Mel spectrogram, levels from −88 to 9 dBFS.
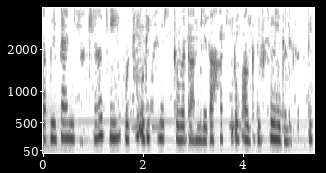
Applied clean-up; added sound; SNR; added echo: classical method spectral subtraction.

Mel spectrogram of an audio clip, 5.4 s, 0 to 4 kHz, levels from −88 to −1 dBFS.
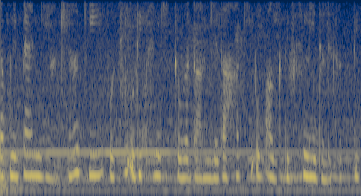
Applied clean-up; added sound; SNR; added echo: none; Mallet percussion; 13 dB; none.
